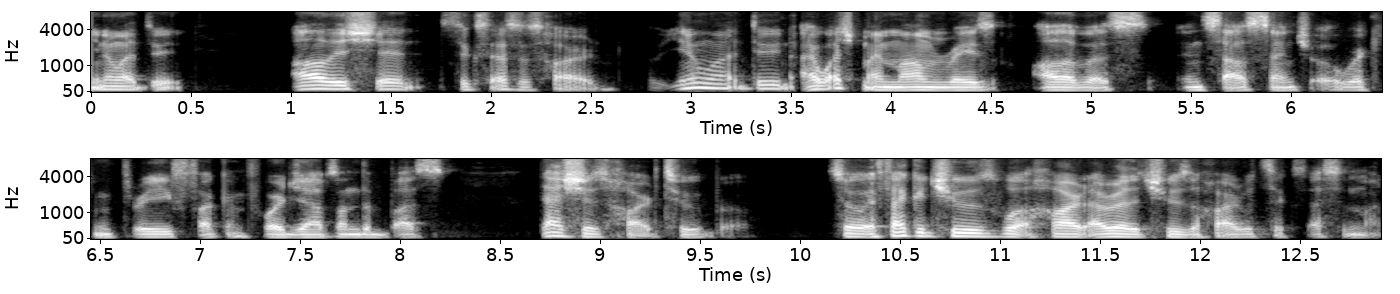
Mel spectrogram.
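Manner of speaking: ordinary talk, nothing marked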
